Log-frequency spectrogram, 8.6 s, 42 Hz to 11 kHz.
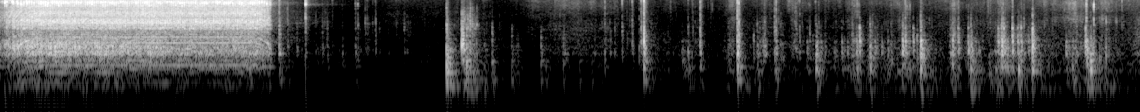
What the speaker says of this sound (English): Using the same 8mm socket to go ahead and loosen this hose clamp.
